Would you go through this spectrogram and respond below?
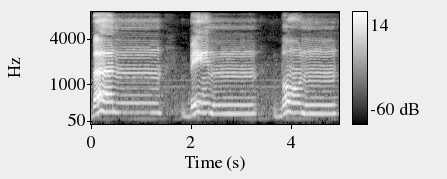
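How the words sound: Each syllable is said separately with nasalization. The speaker calls it right. "हर हरफ को अलग अलग एक आवाज़ में पढ़ के"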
